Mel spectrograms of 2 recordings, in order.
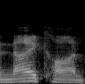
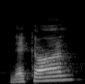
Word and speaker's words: Nikon: It's Nikon. Like it's like Nike. Do you call it Nikke? Is that a Nike? I say it like Nintendo. Nickon.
